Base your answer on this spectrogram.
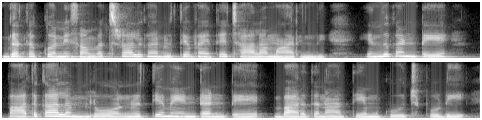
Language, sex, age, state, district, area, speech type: Telugu, female, 30-45, Andhra Pradesh, Guntur, urban, spontaneous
